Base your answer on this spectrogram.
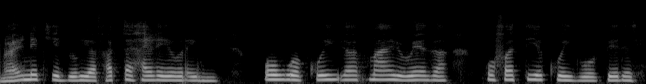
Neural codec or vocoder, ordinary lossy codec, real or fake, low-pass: codec, 16 kHz in and 24 kHz out, 0.6 kbps, FocalCodec, streaming, 4096 codes; MP3, 96 kbps; fake; 10.8 kHz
